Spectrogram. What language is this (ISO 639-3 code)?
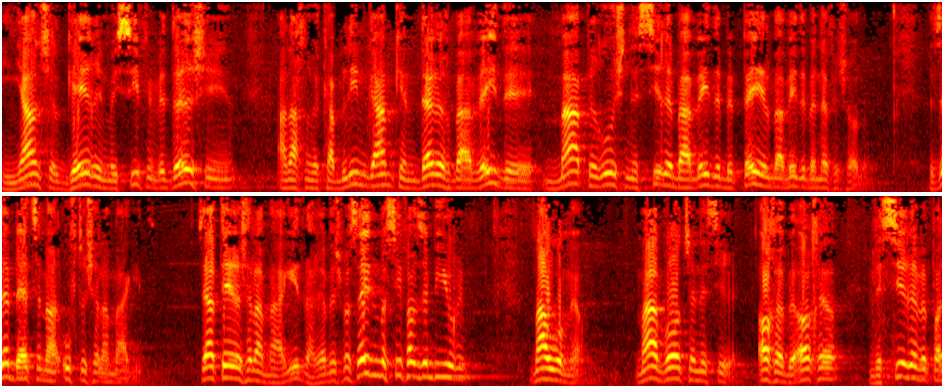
heb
